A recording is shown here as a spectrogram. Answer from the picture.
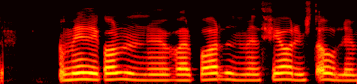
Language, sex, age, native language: Icelandic, male, 12, Icelandic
